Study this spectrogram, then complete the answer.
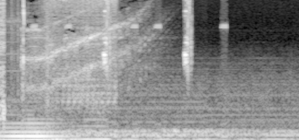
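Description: Short electronic menu clicks sound.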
